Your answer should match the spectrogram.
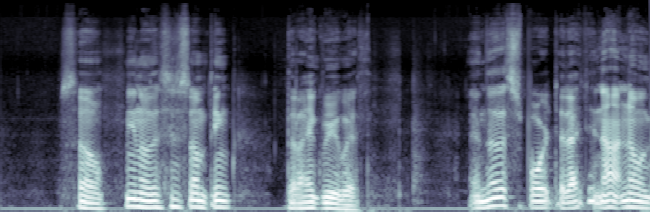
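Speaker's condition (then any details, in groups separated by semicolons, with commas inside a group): Cerebral palsy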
